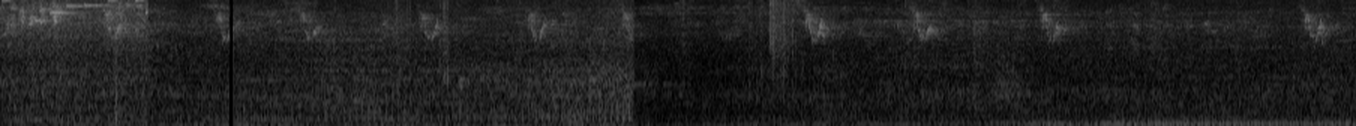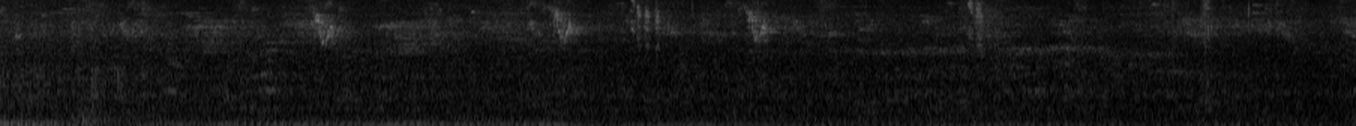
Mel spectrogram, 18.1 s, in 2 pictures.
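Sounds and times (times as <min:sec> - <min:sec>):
small bird chirping: 0:00.0 - 0:03.8.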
